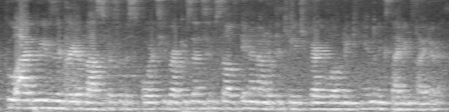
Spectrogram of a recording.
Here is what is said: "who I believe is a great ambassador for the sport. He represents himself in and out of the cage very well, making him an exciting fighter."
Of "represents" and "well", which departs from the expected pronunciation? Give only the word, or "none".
none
